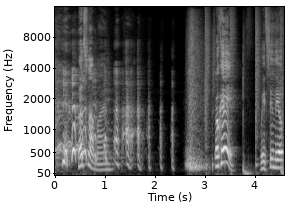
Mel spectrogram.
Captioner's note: laughing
